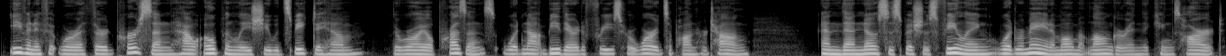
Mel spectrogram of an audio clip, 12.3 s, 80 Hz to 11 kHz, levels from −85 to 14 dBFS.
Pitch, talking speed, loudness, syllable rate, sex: 180 Hz, 205 wpm, -19 LUFS, 5.3 syllables/s, female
